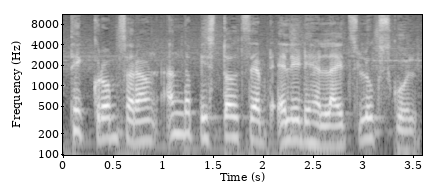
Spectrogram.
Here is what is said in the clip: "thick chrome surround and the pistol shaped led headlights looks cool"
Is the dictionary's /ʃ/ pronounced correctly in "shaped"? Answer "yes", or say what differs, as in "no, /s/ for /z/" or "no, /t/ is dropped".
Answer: no, /s/ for /ʃ/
